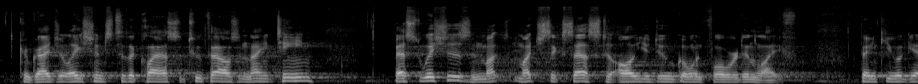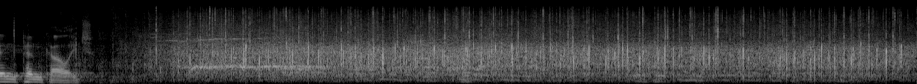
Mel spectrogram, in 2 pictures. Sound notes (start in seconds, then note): 10.3 audience applauds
